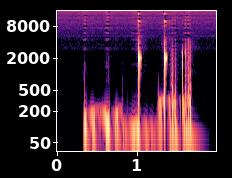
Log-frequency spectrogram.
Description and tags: YP 120bpm Plague Beat A09
Add spice to your grooves with some dirty, rhythmic, data noise. 1 bar of 4 beats - recorded dry, for you to add your own delay and other effects.
No. 9 in a set of 12.
glitchcore, data, drums, percussion, 120bpm, 1-bar, dance, glitch, percussive, percs, 120-bpm, urban, uptempo, minimalist, electronic, drum-loop, rhythmic, idm, up-tempo, drum-pattern, beat, digital, loop, 4-beat, minimal, percussion-loop, drum, glitchy, rhythm, noise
